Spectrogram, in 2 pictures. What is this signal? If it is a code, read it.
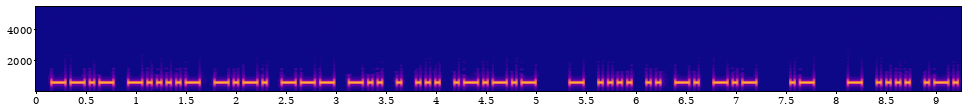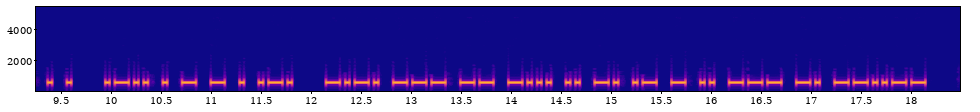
Morse code, heard as a keyed tone, about 25 wpm, 600 Hz. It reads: Q-CODES. THINK A THREE LETTER COMBINATION,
